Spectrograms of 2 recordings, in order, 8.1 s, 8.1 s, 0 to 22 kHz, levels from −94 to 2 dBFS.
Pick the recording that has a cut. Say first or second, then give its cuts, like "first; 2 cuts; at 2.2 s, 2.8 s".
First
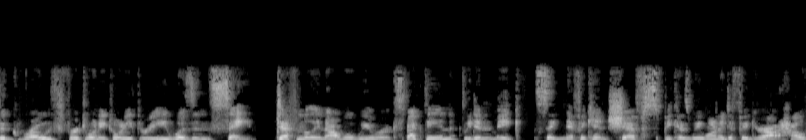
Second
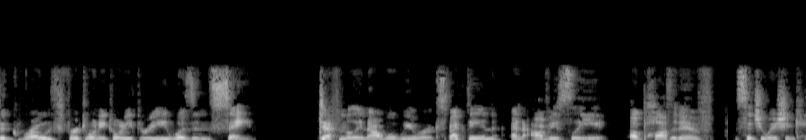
first; 2 cuts; at 2.7 s, 4.6 s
